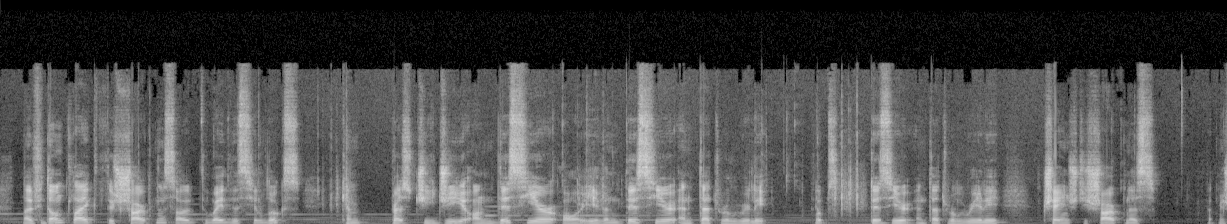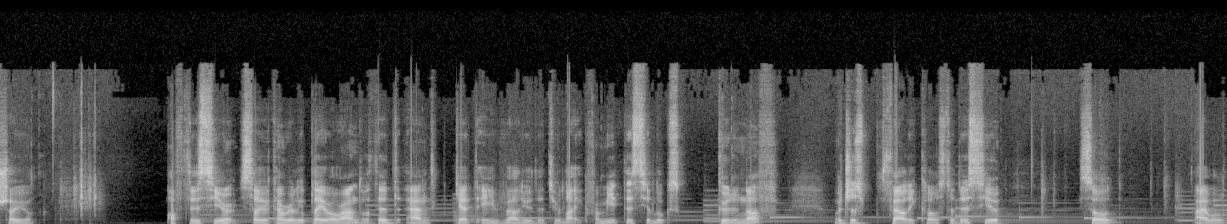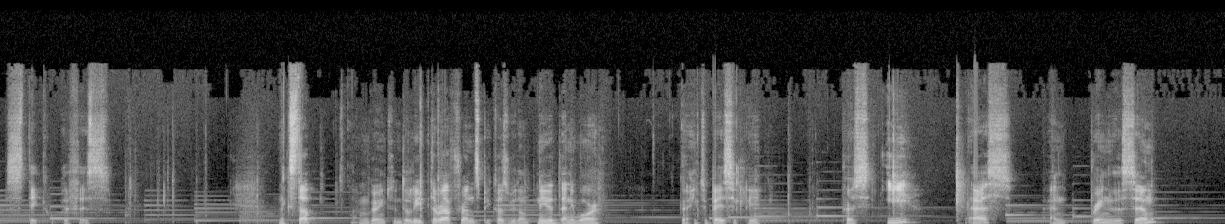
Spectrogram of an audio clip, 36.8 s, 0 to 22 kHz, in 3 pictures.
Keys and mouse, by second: 1.5-2.1 middle drag, 1.6 Tab, 2.6-5.5 middle drag, 3.1 g, 5.5 click, 5.7-7.7 middle drag, 7.7 alt+g, 8.2-12.5 middle drag, 8.3 g, 12.5 click, 12.7-15.6 middle drag, 12.9 g, 19.5 click, 20.9-24.1 middle drag, 22.6 Tab, 24.6-25.2 middle drag, 27.9 click, 28.7 x, 29.4 click, 29.7 Tab, 29.7-31.2 middle drag, 31.2 alt+click, 31.5-33.4 middle drag, 33.4 e.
